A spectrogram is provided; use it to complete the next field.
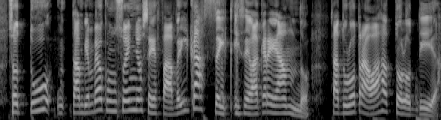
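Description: Using a normal speaking voice, a woman talks at a fairly slow pace and medium pitch, with lively intonation and very even loudness. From Puerto Rico. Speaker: podcast host. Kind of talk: casual chat.

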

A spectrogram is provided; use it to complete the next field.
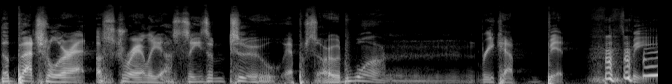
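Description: A man does a put-on character voice at a medium pitch, with very wide pitch swings. He speaks at a fairly slow pace. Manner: put-on recap host voice.

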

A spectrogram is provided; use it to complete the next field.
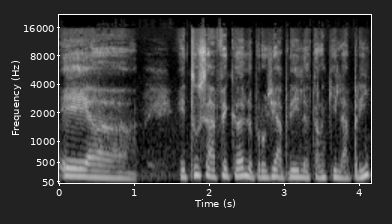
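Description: A man speaks at a fairly slow pace, recorded dry and close with no echo. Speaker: local politician (alderman).

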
